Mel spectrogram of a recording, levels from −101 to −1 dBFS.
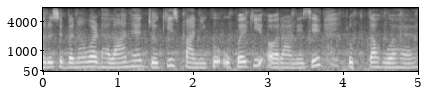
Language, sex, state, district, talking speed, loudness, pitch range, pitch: Hindi, female, Chhattisgarh, Korba, 225 wpm, -16 LUFS, 210-245 Hz, 225 Hz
